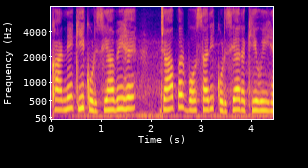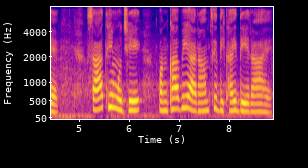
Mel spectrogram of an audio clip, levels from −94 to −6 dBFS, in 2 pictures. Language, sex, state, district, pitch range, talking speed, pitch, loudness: Hindi, female, Rajasthan, Jaipur, 240-290 Hz, 160 wpm, 260 Hz, -13 LUFS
